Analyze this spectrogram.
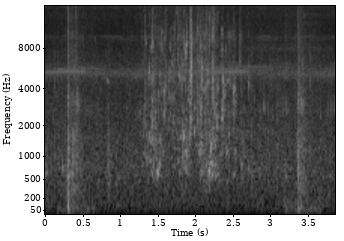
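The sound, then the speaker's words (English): A babbling brook feeding a pond trickles steadily, with bright splashes and gurgles over a constant watery hiss and a few sharper drips standing out. No voices. “a deep divot in the ground that is now a pond, fed by the babbling brook.”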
